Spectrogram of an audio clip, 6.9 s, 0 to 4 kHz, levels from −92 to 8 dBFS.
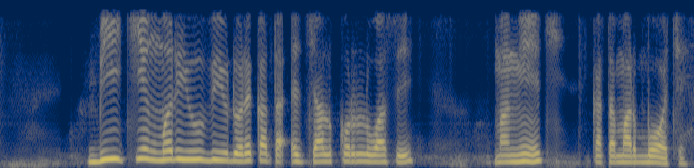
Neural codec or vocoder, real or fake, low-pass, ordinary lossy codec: codec, 24 kHz, 0.9 kbps, DualCodec; fake; 3.6 kHz; none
